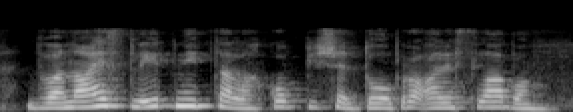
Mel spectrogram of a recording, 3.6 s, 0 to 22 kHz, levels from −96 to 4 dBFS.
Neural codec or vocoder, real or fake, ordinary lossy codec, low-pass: codec, 16 kHz, 4 kbps, FreqCodec, larger model; fake; none; 7.2 kHz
